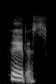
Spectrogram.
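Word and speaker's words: Thedas: no theyed us Theta status it's basically t-h-e-d-a-s thetas right that's that's how you spell it uh that came about because when the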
